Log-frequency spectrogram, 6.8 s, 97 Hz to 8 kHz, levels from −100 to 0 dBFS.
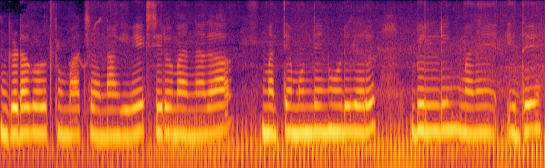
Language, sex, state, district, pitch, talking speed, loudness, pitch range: Kannada, female, Karnataka, Bijapur, 245 Hz, 95 wpm, -15 LUFS, 235-250 Hz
